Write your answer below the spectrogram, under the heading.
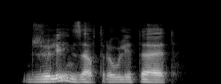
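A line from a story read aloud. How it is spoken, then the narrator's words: Even voice. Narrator (Russian): ровным голосом сказал Стайрон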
